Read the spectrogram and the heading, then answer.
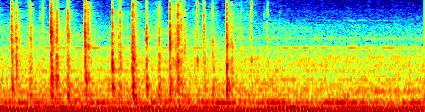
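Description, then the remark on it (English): Rapid keyboard typing, a quick run of light clicks and taps for about a second and a half as the next prompt is entered, then stopping, over a steady low hum. “I shook my head and entered the next prompt.”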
